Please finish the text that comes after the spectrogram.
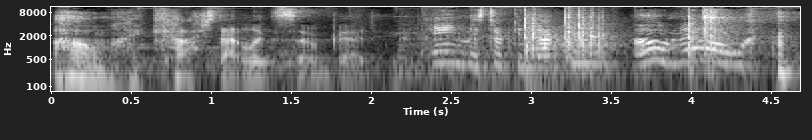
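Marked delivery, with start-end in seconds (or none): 2.4-4.7 high, squeaky toy train voice; playful train voice. Pretend. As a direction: voice the little engine for a child. Parent voices Thomas the train.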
